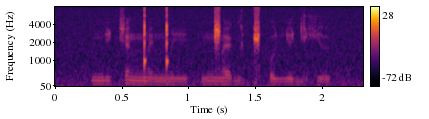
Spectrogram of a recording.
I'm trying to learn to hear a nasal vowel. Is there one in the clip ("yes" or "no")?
no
